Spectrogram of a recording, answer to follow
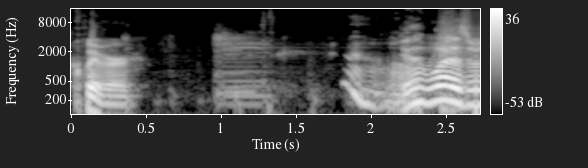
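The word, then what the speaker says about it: Cuivre: No, it looks like Curve, but it's pronounced Quiver.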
